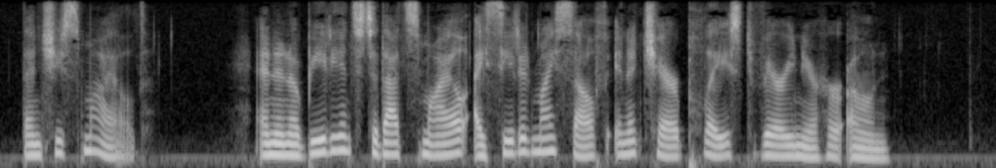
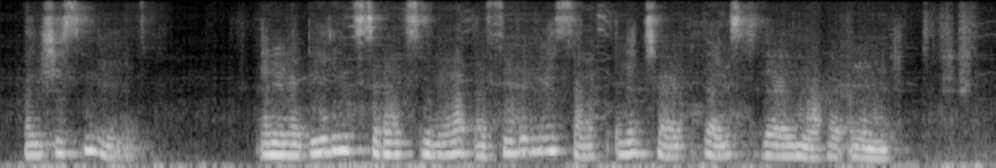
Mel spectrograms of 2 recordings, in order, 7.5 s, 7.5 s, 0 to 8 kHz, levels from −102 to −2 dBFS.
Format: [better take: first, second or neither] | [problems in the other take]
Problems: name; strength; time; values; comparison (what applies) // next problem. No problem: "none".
first | noise reduction (neural separator model SepFormer DNS4)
